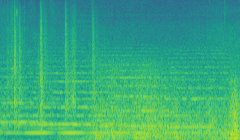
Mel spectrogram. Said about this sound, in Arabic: يا فرج الله دي بتمطر وادي الارض بتنضف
